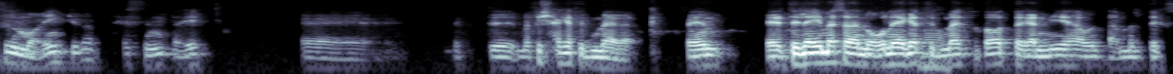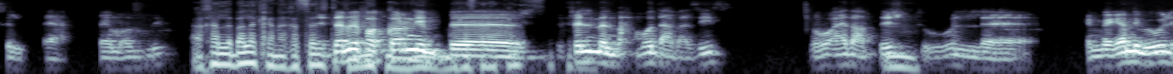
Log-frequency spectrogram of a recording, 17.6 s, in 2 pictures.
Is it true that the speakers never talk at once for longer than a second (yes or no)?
no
